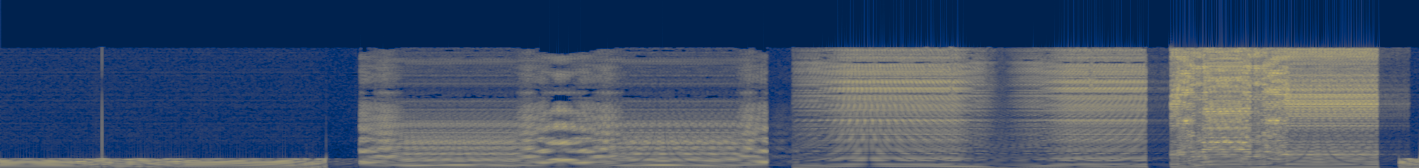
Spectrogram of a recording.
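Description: Korg Electribe Wave wavetable synth app on an iPad, holding a sustained pitched sound whose tone jumps abruptly between sections as different wavetables are selected. It starts muffled and turns much brighter about two and a half seconds in, then changes twice more.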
